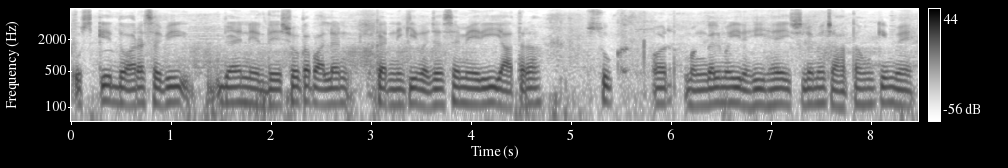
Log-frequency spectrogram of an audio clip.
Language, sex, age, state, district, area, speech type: Hindi, male, 18-30, Madhya Pradesh, Betul, urban, spontaneous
